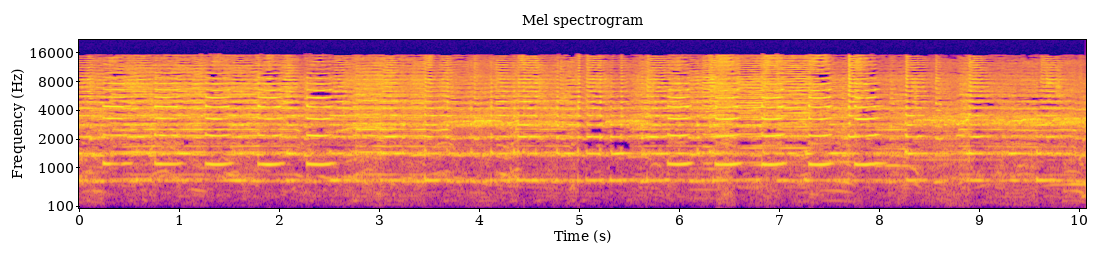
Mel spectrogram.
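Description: Horns sounding together: one long, steady held note runs under runs of short repeated toots, about three a second, in the first couple of seconds and again from about six seconds in.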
